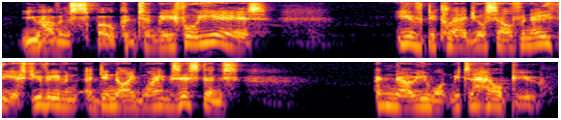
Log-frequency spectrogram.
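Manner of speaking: dark, foreboding, ominous villain voice. Telling a joke, voicing the voice that answers the man's prayer, a bit Darth Vader. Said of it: "that was a bit Darth Vader".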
